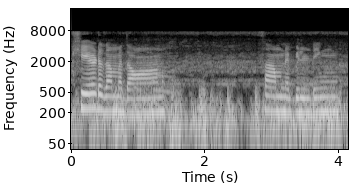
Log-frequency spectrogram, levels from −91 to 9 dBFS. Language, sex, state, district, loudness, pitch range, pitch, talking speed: Punjabi, female, Punjab, Fazilka, -16 LUFS, 195-210 Hz, 200 Hz, 85 wpm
